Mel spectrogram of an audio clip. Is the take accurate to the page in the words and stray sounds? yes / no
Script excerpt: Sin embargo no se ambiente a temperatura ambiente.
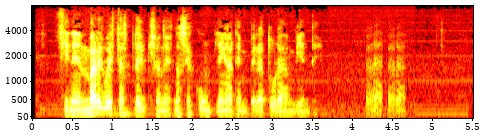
no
